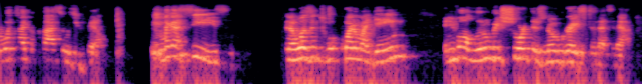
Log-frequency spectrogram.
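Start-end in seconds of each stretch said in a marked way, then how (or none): none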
